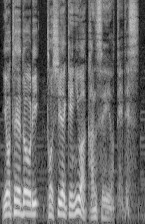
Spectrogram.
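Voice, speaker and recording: Formal middle-aged gentleman, dry sound. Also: fairly high pitch, big pitch swings, quick pace, no room sound, soft background music. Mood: polite, genial. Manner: formal, polite, businesslike. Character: courteous middle-aged gentlemen making polite small talk. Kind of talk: Japanese visual novel voice acting.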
